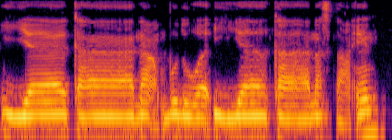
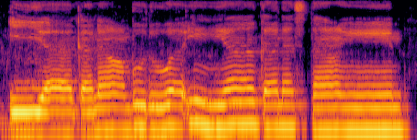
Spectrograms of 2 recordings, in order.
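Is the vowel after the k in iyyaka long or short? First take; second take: long; short. First: The vowel after the k is lengthened. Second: The vowel after the k is short. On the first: We are more eternal than you. The speaker calls it wrong. "kalau kalian panjangkan kaf" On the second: Only you we worship and only you we ask for help. The speaker calls it right. "kalau aslinya"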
